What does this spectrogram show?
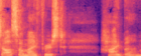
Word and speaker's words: haibun: Oh, it's also my first haibun, which I understand is properly pronounced something like haibun, but I'll say haibun.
